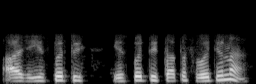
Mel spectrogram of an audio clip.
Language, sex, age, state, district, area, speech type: Kashmiri, male, 30-45, Jammu and Kashmir, Kupwara, rural, conversation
